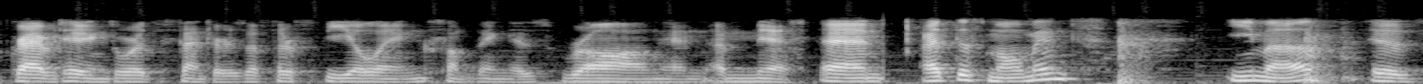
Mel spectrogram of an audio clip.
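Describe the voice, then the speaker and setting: A man's voice: medium pitch, normal speed, faint music behind. A man runs a tabletop game as game master, narrating loosely with plenty of fillers. His voice sits in a middle range. The recording is thin and phone-like. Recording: tinny phone-like call audio.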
